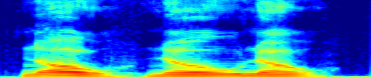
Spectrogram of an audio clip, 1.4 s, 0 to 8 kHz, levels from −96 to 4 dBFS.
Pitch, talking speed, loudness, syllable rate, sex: 160 Hz, 130 wpm, -15 LUFS, 2.6 syllables/s, female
